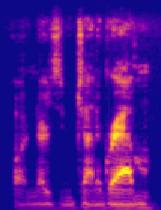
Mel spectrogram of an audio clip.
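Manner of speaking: ordinary delivery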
